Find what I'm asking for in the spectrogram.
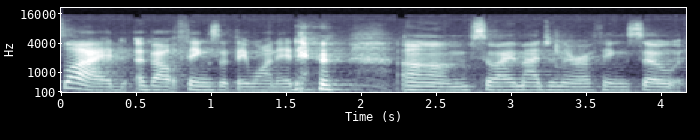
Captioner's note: laugh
